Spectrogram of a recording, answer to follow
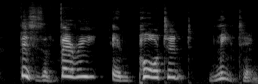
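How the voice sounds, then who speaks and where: A woman speaks at a moderate pace in an extremely high pitch. She is doing a put-on character voice. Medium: read story. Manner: calm, reassuring.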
